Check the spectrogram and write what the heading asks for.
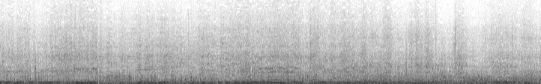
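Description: Off-road racing dirt bike's engine being ridden hard, its pitch rising and falling over and over as the throttle is worked, over a constant rushing noise.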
